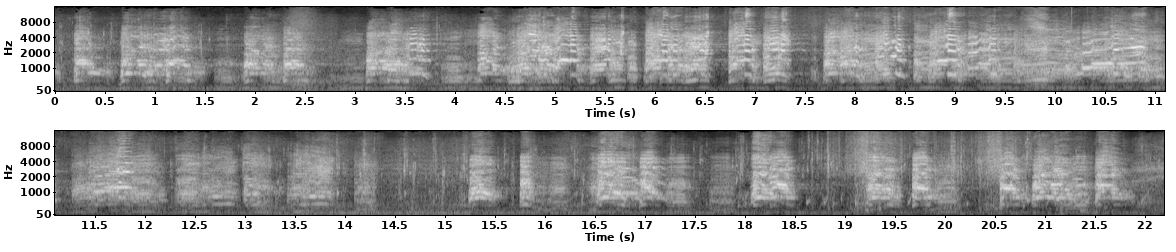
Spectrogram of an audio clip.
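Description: A flock of white domestic geese honking loudly, call after call, with many calls overlapping.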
